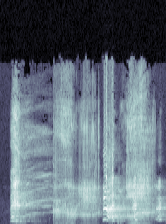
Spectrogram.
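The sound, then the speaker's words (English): A loud, drawn-out yawn from a single person, voiced and wavering in pitch, lasting a couple of seconds with a breathy swell partway through. “I have to yawn now.”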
